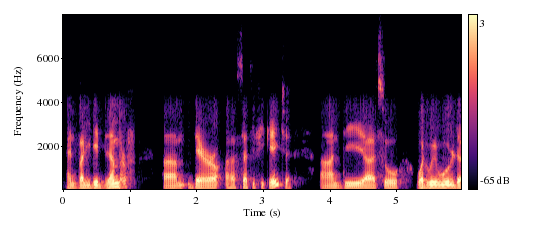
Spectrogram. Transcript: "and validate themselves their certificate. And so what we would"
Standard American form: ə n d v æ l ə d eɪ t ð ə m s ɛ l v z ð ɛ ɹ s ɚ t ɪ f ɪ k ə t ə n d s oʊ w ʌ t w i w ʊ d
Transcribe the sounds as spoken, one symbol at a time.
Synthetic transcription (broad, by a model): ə n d v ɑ l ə d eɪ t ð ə m ɔ v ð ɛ ɹ s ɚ t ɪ f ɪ k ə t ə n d s oʊ w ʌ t w i w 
